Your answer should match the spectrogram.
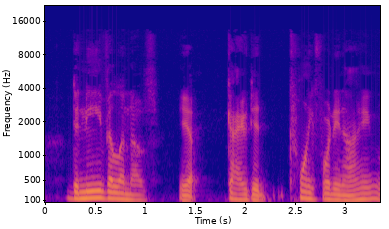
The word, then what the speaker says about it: Denis Villeneuve: How do you pronounce his name? Denis Villeneuve? Denis Villeneuve.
